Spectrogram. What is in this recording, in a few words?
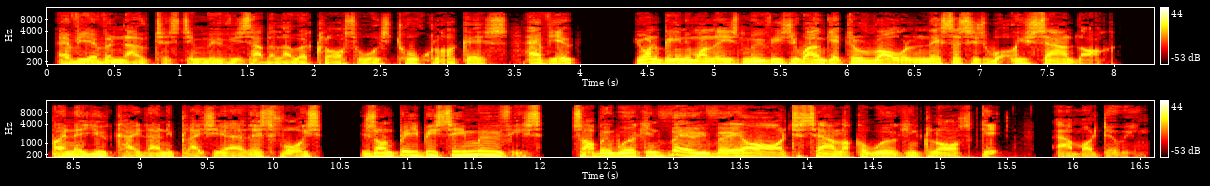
Accent Cockney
